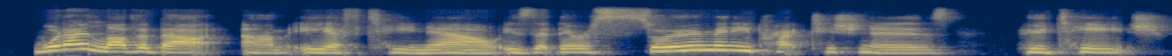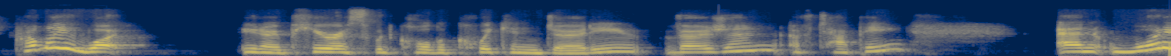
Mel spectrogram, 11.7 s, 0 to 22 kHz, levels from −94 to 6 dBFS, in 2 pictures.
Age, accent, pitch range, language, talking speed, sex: 20-39, Australian, 185-245 Hz, English, 165 wpm, female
